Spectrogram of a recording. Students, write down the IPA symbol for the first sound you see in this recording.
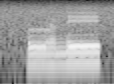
lː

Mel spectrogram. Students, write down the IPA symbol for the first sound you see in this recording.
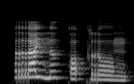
r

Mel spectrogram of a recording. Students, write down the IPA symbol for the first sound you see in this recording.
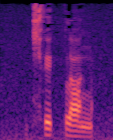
t͡ɕʰ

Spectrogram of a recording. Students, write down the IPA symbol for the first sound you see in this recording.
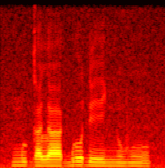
m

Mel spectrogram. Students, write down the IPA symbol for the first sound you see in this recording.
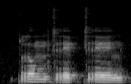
p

